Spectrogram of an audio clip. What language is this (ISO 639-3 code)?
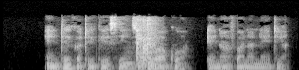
lug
